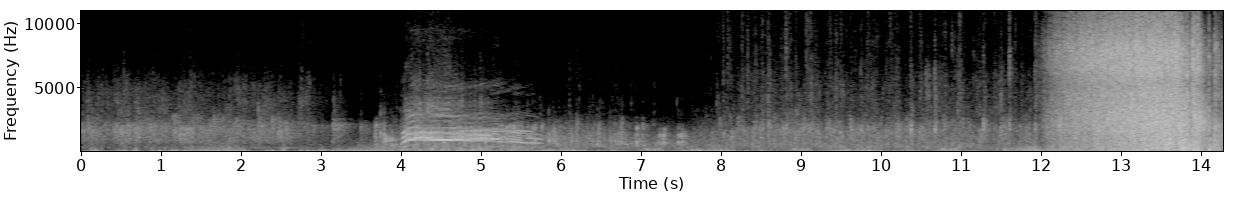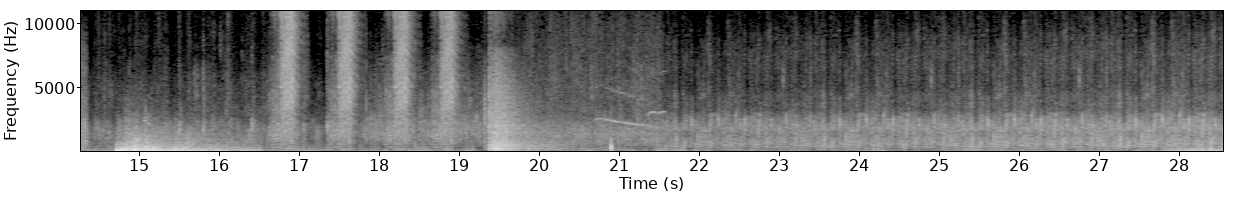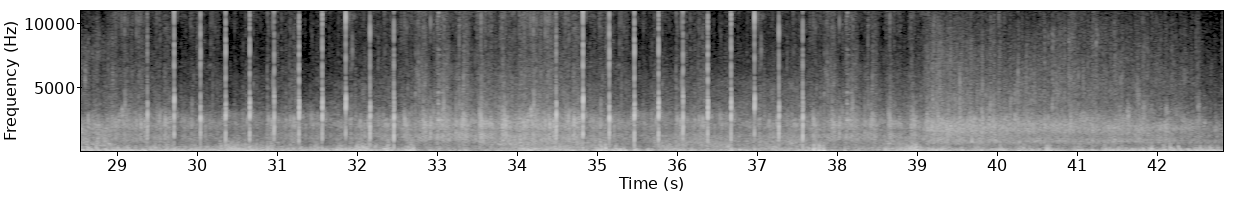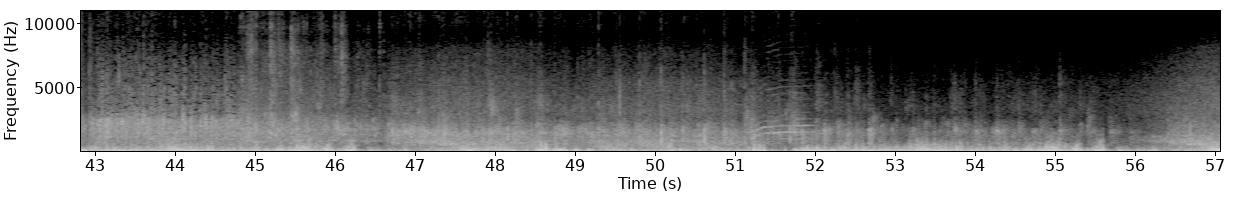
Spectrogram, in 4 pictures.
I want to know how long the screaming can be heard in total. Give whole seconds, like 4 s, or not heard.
3 s.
